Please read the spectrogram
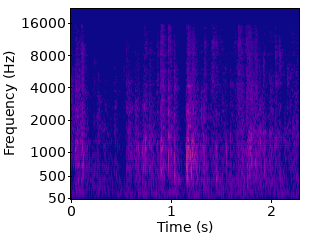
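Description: A large sheet of pre-creased origami paper rustling and crackling in short, faint bursts as it is handled and shifted on a table, with a slightly sharper crackle about a second in.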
